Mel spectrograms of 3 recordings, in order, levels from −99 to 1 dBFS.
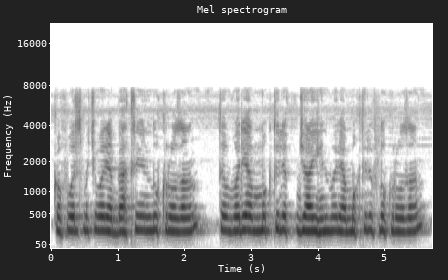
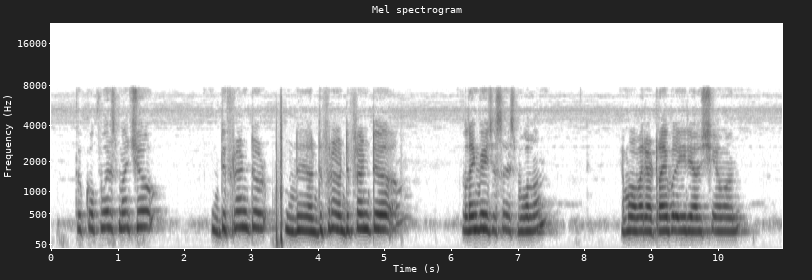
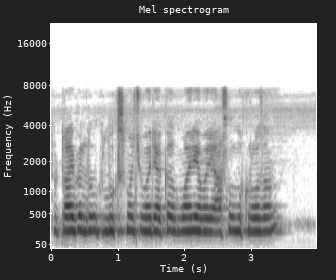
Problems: none marked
